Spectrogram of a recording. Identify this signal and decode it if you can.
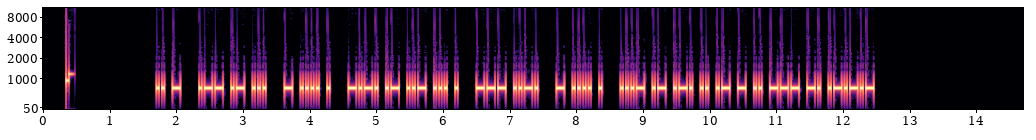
Morse code, heard as a keyed tone, about 30 wpm, 700 Hz. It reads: IT WAS THE CAUSE OF THE VARIATION.
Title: Sentences from Top 1600 Words 30wpm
